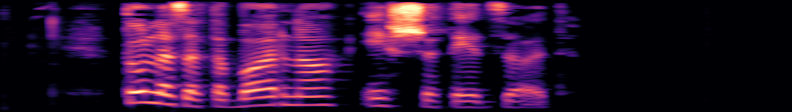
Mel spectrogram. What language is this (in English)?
Hungarian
